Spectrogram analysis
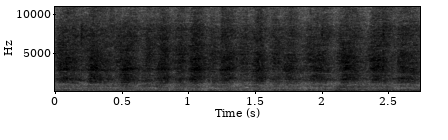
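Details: Panting from two-month-old American Bully puppies that have had their second 5-in-1 vaccine, a fast run of airy, even breaths with a soft hiss underneath.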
